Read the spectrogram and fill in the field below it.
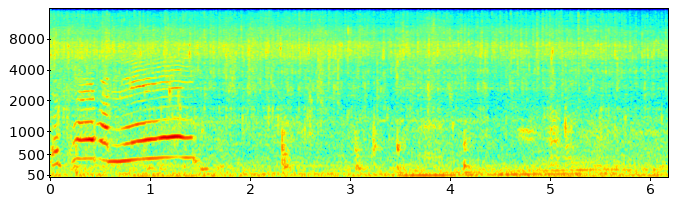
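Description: Water pours and splashes onto a person.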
